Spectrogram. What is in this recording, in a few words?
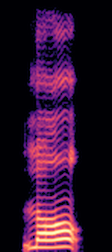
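"lou2", Chinese; HSK3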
